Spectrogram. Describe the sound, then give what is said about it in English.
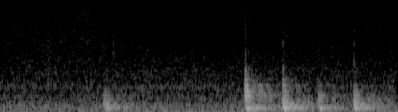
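Knocking on a closed bedroom door: one soft, dull knock, then a quick run of four faint raps in a loose rhythm, all quiet against a low background hiss. “She stops at a closed bedroom door, starts to turn the knob, then knocks.”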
